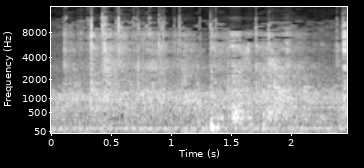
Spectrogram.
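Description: Steady background hiss with a few scattered light clicks and a short soft knock a little over a second in.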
